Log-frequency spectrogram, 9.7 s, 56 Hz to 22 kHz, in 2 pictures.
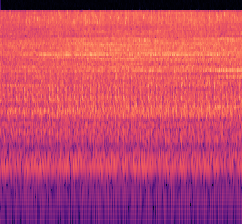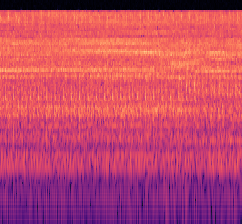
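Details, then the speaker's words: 1999 Honda Odyssey at idle with a steady airy hiss over the engine and no clear knocking; owner suspects a vacuum leak underneath the intake manifold, unconfirmed. "Sounds like an air leak somewhere right here."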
